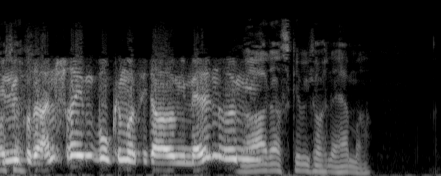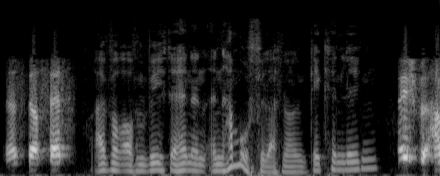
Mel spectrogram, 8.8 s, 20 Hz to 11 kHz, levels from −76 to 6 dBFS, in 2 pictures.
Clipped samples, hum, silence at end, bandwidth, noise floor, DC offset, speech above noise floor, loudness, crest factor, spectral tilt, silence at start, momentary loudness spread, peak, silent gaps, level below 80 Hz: under 0.1%; none; 0 s; 7.6 kHz; -56 dBFS; under 0.1%; 37 dB; -18 LUFS; 16 dB; -7 dB/octave; 0 s; 18 LU; -2 dBFS; none; -54 dBFS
